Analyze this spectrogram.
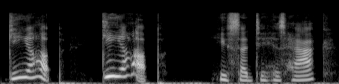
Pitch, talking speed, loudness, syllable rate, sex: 265 Hz, 160 wpm, -19 LUFS, 4.3 syllables/s, female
